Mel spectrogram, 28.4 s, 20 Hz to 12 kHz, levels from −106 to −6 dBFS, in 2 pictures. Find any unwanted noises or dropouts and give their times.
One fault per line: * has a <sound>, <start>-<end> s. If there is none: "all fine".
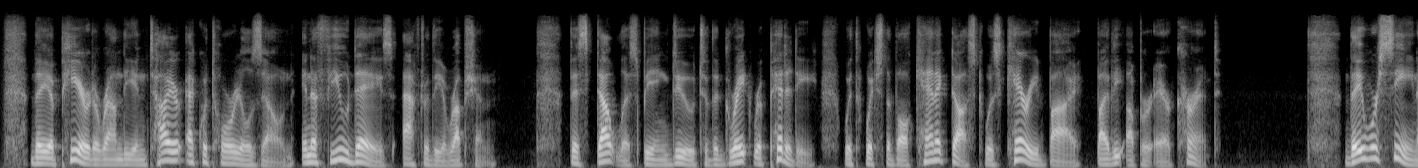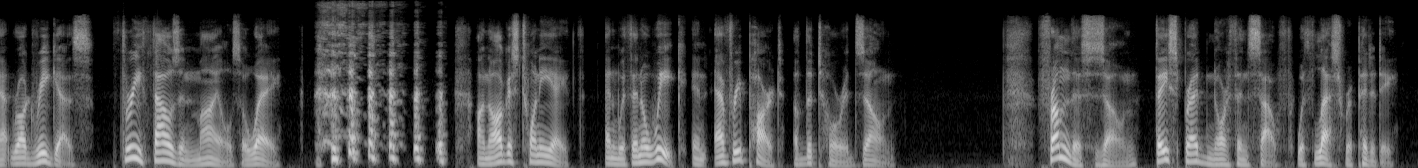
* has a laugh, 17.3-18.7 s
